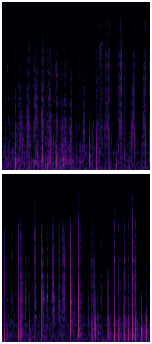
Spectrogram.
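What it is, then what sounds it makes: Plastic toy figure. A small blue plastic toy figure is tapped and scratched quickly with long nails and fingertips. A rapid, dense stream of dry clicks and scratchy rubs follows, each tap short and bright with almost no ring. The taps grow slightly sharper and louder toward the end.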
